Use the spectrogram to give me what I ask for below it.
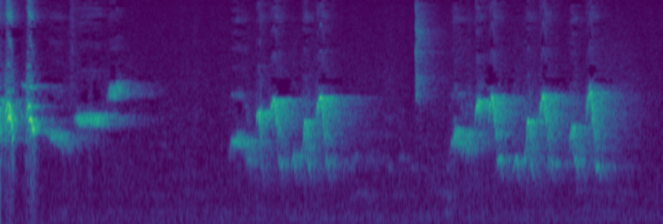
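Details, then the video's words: Murai batu song from a master training recording: three separate bursts of mellow whistled notes stepping up and down in pitch, each introduced by a sharp high click, with clear pauses between bursts. "Masteran Suara Burung Murai Batu"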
